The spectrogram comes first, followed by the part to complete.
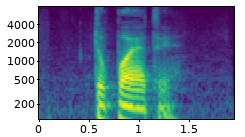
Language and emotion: Russian, angry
